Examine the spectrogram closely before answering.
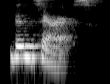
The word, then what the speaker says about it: Vincerx: as well and by the way is it vincx how do you pronounce vinx Pharma Vin serx VIN serx okay so before we dive in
